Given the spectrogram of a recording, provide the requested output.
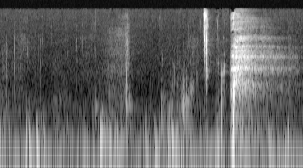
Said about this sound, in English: I'm drinking a matcha, if you can hear this.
